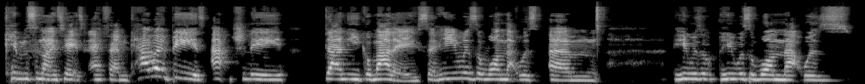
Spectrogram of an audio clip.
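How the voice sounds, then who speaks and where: A woman with a bright, fairly high voice hosts live chess commentary. She talks casually and explains as she goes, often checking in with questions. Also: moderate pace.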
